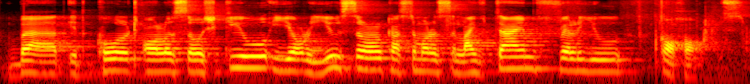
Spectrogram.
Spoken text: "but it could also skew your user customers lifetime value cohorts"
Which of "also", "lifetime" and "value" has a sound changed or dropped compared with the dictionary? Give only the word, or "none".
value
